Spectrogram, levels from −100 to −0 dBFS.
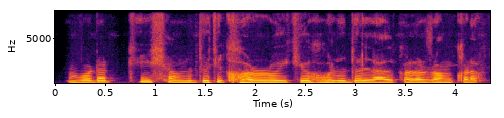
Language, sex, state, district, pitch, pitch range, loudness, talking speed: Bengali, male, West Bengal, Cooch Behar, 190 Hz, 180-200 Hz, -16 LUFS, 165 wpm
